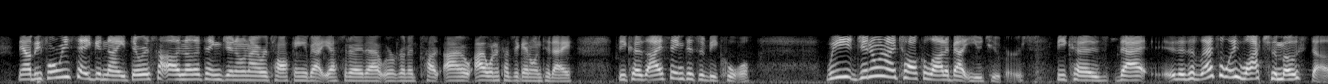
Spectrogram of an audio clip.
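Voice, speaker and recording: In an American accent, a woman talks at a fairly quick pace. Her pitch swings very widely. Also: fairly high pitch for a woman. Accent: Philly accent, comes out only when angry. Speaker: podcast co-host. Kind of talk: casual chat.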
